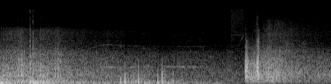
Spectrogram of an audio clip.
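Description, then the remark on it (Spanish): Several muffled explosions thud from an Israeli bombardment of Gaza in the morning, in an offensive involving tanks, soldiers and aircraft: a few scattered booms followed by a louder, sharper blast near the end, over a constant rumbling background. “Siete días sin escuchar los bombardeos israelíes han terminado y de nuevo el sonido en Gaza esta mañana es el de las explosiones.”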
